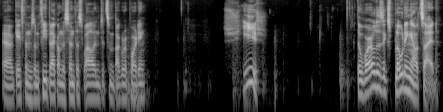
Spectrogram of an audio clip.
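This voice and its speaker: A man's voice: on the low side, unhurried, pauses often. A man from Germany thinking aloud in a slangy, casual way as he demos a music plugin on a livestream, like a producer at work. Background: synthesizer sounds and music.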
